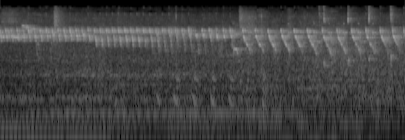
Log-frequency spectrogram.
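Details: A newly arrived, hand-caught wild Chinese hwamei, not yet fully conditioned, sings loud, high, ringing phrases that drop into a fast run of repeated sweeping notes, over steady background hiss.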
